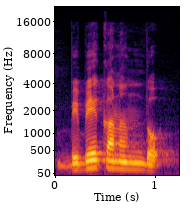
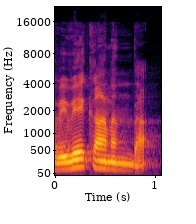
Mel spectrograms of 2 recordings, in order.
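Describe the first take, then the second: First: It begins with B and ends in an O sound. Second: It begins with V and ends in an A sound. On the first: "In Bengali, it is Bibekanando" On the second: "it is never Vivekananda"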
